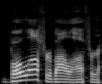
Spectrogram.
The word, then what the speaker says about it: Bolof: Is your last name is pronounced Bolof or Baloff, or how do you pronounce it? Bolof, like That's what I figured.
